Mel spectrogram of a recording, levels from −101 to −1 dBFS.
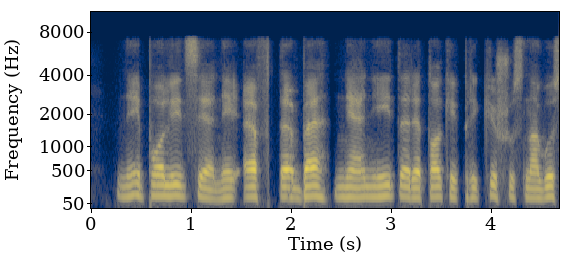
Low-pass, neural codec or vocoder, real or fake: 7.2 kHz; codec, 16 kHz, 0.8 kbps, ZipCodec; fake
